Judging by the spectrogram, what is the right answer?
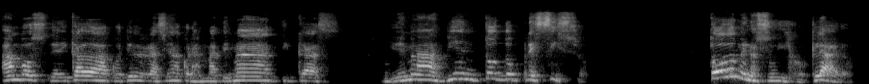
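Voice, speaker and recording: A man with an Argentine Spanish accent, a psychoanalyst lecturing over a video call and telling clinical cases in a lively, animated way. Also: high-pitched, moderate pace. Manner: animated storytelling, acts out quoted lines. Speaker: psychoanalyst teaching an online course.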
